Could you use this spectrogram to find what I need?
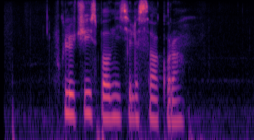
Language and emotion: Russian, neutral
